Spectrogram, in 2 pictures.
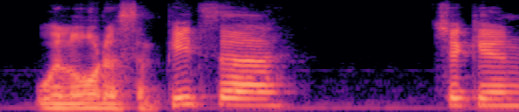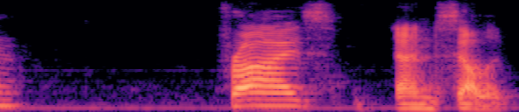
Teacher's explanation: the falling intonation and the end at the end tells us tells the listener that the list is finished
